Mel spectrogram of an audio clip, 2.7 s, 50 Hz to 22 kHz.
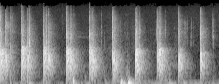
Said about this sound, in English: Let's clap it up for …. Clap it up for the …. BMA 2016 Producer of the Year.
